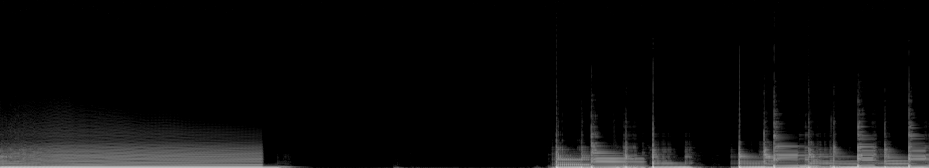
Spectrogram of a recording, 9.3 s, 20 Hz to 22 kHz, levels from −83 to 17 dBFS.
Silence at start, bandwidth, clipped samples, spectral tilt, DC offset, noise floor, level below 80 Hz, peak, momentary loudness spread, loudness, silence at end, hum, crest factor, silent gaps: 0 s; 4.5 kHz; under 0.1%; -10.5 dB/octave; under 0.1%; -79 dBFS; -16 dBFS; 0 dBFS; 8 LU; -15 LUFS; 0 s; none; 14 dB; none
